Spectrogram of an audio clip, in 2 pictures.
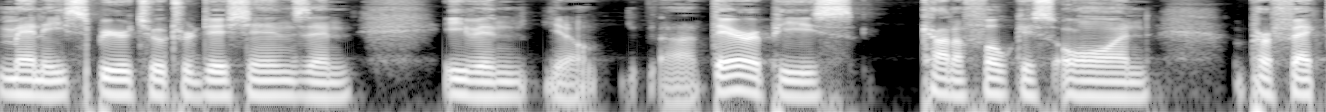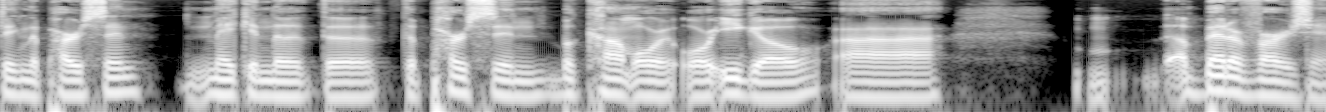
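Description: A man with a plain, everyday voice speaks at a moderate pace and a fairly low pitch, his intonation fairly even, in a dry, close recording with no echo. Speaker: podcast host. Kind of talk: casual interview chat. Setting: remote video call.

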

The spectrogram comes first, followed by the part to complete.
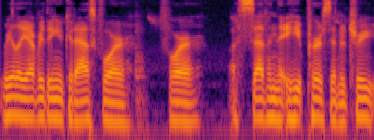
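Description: The man's fairly low voice keeps fairly even intonation, moving at a moderate pace. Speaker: fellow in residence. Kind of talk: casual chat.

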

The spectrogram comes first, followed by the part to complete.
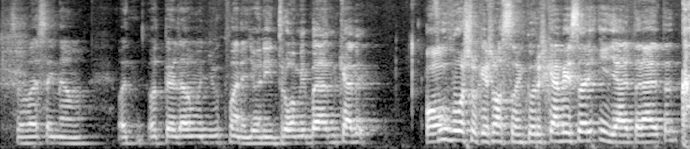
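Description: Amid audible room echo and noticeable background noise, a man talks at a fairly high pitch and a fairly quick pace. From Italy, moved to Hungary at 8. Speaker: rock band musician. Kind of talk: casual interview chat.

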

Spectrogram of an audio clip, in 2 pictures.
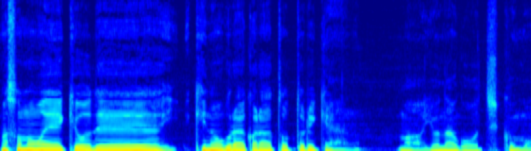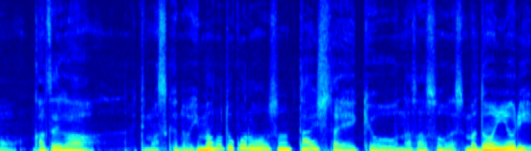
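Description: A man's fairly high, somewhat breathy voice with a dark, mellow tone and very wide pitch swings, at a moderate pace, in a dry, close sound with no echo. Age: 40s. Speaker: radio host. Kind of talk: casual radio talk. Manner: casual, meandering with fillers.

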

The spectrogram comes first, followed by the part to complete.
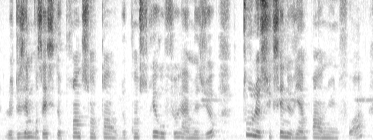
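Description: A somewhat breathy woman at a fairly quick pace. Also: medium pitch for a woman, ordinary pitch variation. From Niger. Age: 40s. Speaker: fashion designer and business owner. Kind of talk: interview.

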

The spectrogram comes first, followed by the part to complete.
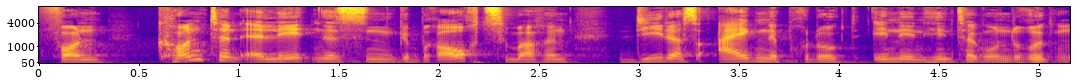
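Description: In an ordinary speaking voice, a man talks at a moderate pace and medium pitch with lively intonation. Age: 20s. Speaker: marketing podcast co-host, agency employee. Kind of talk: scripted podcast discussion.

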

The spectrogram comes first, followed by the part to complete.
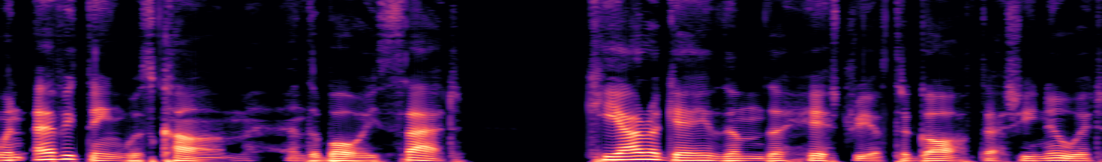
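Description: A normal speaking voice with lively intonation moves at a fairly slow pace in a very clean recording with a silent background. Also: man, fairly low pitch for a man. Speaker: audiobook narrator. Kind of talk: literary audiobook reading, scripted fiction narration. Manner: measured, storytelling cadence.

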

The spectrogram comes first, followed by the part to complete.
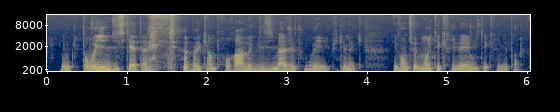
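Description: Speaking at a very fast pace, a man with a dark, mellow tone and a fairly high pitch shows ordinary pitch variation. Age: 40s. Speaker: game developer. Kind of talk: casual chat.

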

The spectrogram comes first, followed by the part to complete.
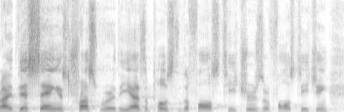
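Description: Speaking in a Californian accent, a man with a fairly high pitch comes through in a very clean recording with a silent background. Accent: Californian American English. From Southern California, Hacienda Heights. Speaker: pastor. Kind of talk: sermon; prayer. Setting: church.

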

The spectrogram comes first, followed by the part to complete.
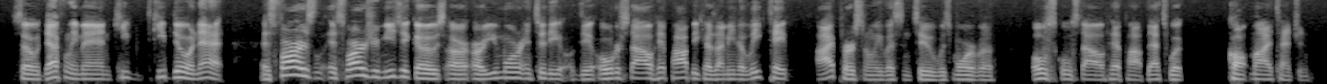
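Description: A man with an unremarkable speaking voice talks in an American accent, his pitch medium with ordinary variation. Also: fairly quick pace. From Pennsylvania. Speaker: podcast host, DJ. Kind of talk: casual interview.

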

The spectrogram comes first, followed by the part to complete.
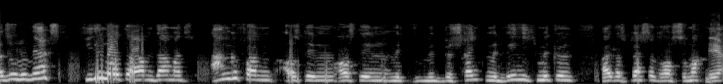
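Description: A high-pitched man with a dark, mellow tone, ordinary pitch variation and a moderate pace, in dry, close sound with no echo. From Ruhr area, Germany (Witten). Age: 40s. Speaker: rapper. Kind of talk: casual chat. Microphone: distorted, overdriven audio.

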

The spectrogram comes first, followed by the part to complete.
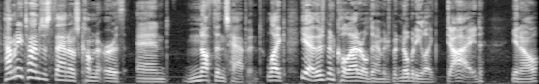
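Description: A man's fairly high, bright and sharp voice, lively in intonation and moderate in pace, on a very clean recording with a silent background. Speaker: podcast panelist. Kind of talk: casual chat.

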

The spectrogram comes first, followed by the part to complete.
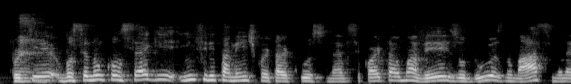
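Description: A very fast man's voice, high-pitched, with a dark, mellow tone. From Brazil, western Paraná. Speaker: tech entrepreneur. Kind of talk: interview. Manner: hesitant, many fillers.

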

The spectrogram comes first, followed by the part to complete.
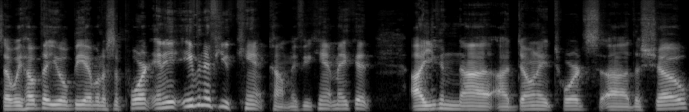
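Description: Fairly quick speech from a man with an American accent at medium pitch, dry and close with no echo. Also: ordinary pitch variation. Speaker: podcast host. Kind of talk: casual interview. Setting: video call. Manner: hesitant, filler words.

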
